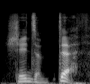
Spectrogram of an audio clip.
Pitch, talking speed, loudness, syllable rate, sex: 120 Hz, 200 wpm, -20 LUFS, 4.9 syllables/s, male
